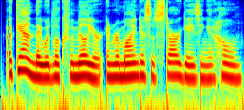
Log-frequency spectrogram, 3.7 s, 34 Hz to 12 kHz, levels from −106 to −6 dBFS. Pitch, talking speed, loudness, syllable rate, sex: 205 Hz, 195 wpm, -15 LUFS, 5.2 syllables/s, female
